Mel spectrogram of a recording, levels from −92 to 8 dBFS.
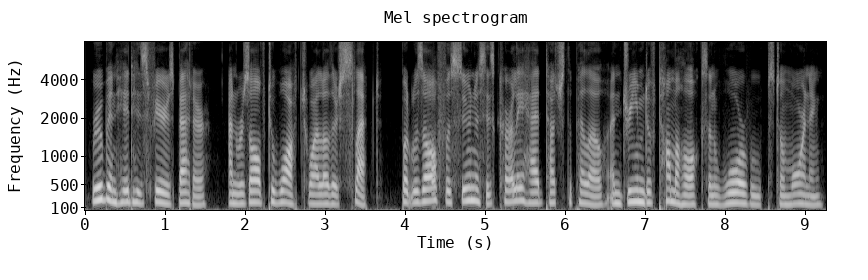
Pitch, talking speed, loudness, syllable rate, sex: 180 Hz, 215 wpm, -18 LUFS, 5.3 syllables/s, female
